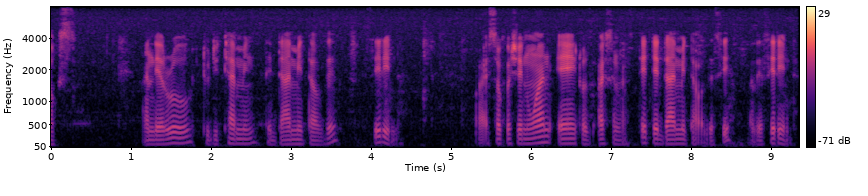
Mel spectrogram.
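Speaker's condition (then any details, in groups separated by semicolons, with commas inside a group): No condition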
